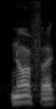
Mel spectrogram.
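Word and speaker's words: Norfolk: a a flight in norfol norfol I think that's how you say it norfol Virginia uh he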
